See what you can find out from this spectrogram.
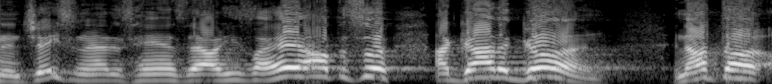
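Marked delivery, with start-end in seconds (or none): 1.4-3.0 high, loud announcing a gun to the cop; loud blurt. Retold or imitated. Friend loudly tells the officer he has a gun. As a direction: blurt it out like a warning.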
